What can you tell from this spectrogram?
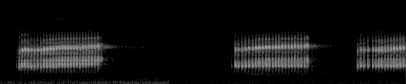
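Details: Frogs calling in their wild habitat: three loud, rasping, pulsed croaks, each lasting under a second, separated by short pauses, with the last one cut off. No other clear sounds.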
